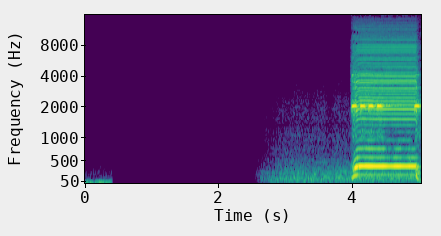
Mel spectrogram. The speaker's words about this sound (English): Every weekday at 6:30 a.m., my alarm goes off.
